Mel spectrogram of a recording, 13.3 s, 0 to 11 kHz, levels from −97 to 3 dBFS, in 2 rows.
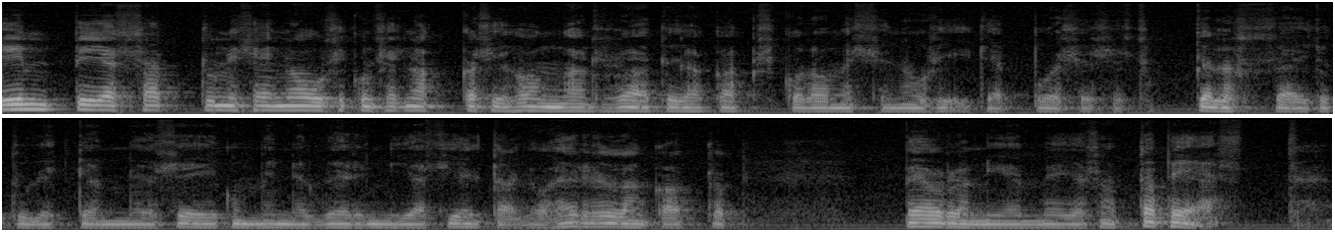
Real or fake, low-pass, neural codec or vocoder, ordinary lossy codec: real; none; none; none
